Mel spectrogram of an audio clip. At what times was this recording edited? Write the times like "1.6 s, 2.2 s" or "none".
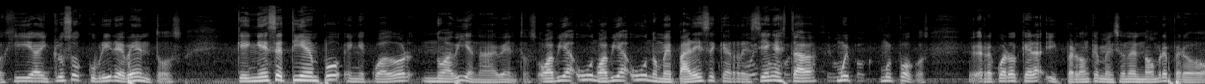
6.0 s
